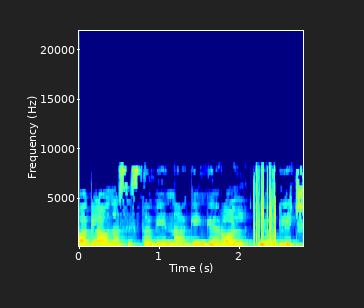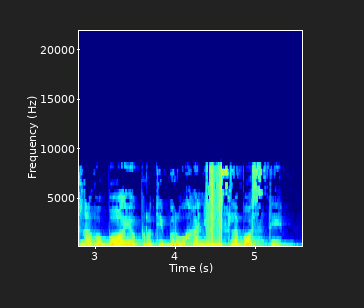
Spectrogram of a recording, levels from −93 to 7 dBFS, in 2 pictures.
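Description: From start to finish the speech carries plainly audible damage, likely from MP3 compression. Nothing is heard above 8.4 kHz, so the treble is cut off flat. The encoder ran short of bits and dropped weak frequency detail frame by frame. That leaves a watery, swirling texture. S sounds turn metallic and attacks blur. The thinness fits a low bitrate of around 32 kbps.

From 2.18 to 2.48 s, after "glavna sestavina gingerol" and before "odlična v boju", a burst of cable scratch noise cuts in. It is roughly as loud as the speech. A second burst runs from 4.39 to 4.59 s, somewhat louder than the speech. Both sound like rough, uneven scratching laid over the audio. The likely cause is a worn cable or connector being moved, which makes its contact resistance jump rapidly.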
